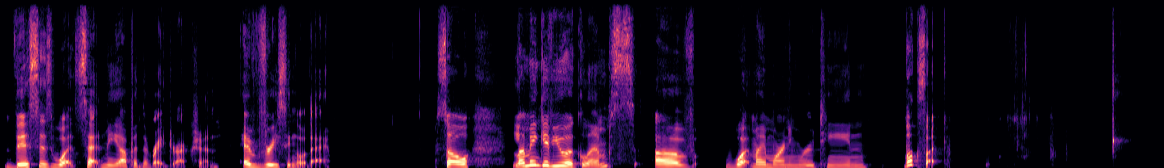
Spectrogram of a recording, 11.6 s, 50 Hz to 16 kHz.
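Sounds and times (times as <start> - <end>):
speech: 0.0 - 3.4, 4.4 - 9.5
person sipping water with soft slurps: 10.0 - 10.6.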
